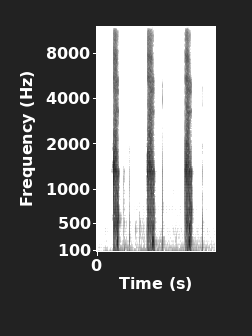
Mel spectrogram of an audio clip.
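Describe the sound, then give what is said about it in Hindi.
A father has a violent coughing fit: three sharp, harsh coughs come at an even rhythm. Each is a short, loud burst with brief quiet gaps between. “Shamli के पापा को तेज खांसी उठी, इतनी तेज कि उनका पूरा शरीर हिलने लगा।”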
